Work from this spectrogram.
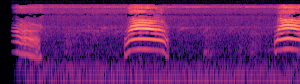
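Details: Cute kitten meowing: three clear, harmonic meows, the first short and falling, the next two longer and arched, spaced about two seconds apart over a low steady background hum.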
